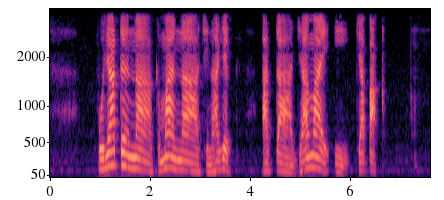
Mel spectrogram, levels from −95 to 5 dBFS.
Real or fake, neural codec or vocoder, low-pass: real; none; 3.6 kHz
